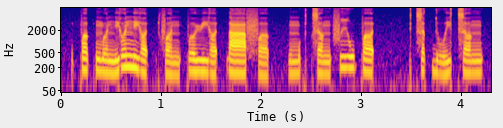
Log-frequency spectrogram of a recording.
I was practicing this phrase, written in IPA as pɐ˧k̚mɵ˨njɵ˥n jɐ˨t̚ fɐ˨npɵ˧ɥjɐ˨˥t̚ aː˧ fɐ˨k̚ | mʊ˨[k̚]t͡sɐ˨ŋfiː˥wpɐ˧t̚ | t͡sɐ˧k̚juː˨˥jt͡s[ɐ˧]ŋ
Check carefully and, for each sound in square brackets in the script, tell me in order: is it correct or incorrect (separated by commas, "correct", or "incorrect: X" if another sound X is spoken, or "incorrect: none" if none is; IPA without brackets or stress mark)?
correct, correct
